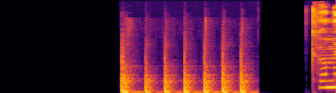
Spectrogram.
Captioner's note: knock knock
